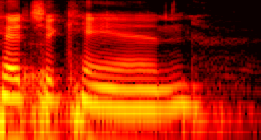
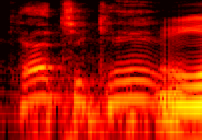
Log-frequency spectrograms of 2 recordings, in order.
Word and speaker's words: Ketchikan: Ketchikan. – Ketchikan.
